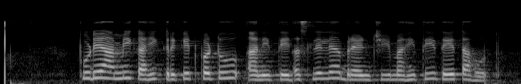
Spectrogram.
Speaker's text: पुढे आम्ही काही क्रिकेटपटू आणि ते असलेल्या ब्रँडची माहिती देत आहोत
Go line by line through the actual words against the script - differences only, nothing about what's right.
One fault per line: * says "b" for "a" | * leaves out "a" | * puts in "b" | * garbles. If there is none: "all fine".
all fine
